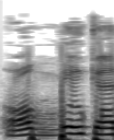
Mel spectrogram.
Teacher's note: کاف کو باریک پڑھنا ہے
